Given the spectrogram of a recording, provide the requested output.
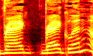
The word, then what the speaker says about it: Raglan: You're in Raglan.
